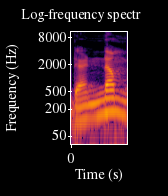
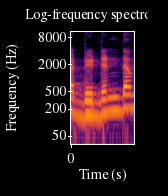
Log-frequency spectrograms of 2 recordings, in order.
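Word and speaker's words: dedendum: हो जाएगा ध्यान रखिएगा आपका डेंडम यानी डिडेंडम एक्चुअल में इसका डिडेंडम ही उच्चारण होगा अंग्रेजी में यहां थोड़ा मिस हो गया है ठीक है ना हिंदी का जो डिडेंडम है वो ज्यादा सही है तो आप ध्यान रखिएगा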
